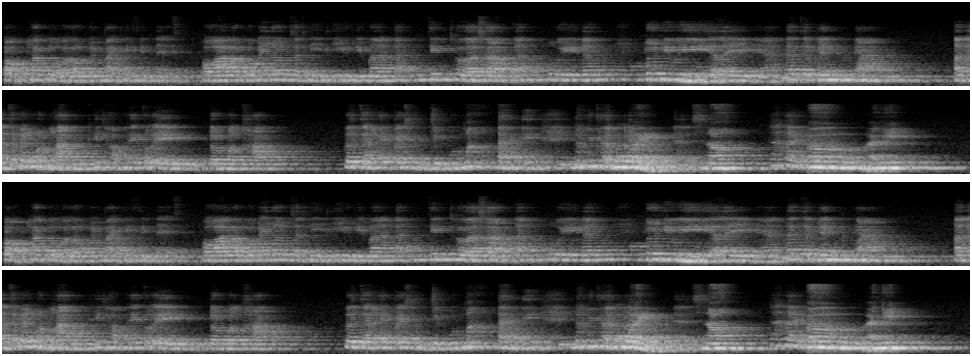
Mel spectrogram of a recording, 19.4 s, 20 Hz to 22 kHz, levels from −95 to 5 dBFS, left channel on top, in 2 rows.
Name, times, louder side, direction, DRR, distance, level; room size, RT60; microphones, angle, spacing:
voice 1, 0.0-1.7 2.0-6.1 6.4-9.0 9.5-12.3 13.1-16.0 16.4-16.6 17.3-17.9, equal, 25° left, -5 dB, 0.9 m, -27 dB
voice 2, 6.3-7.0 8.1-8.7 15.7-16.2 16.6-17.0 17.7-18.6, equal, 45° right, -2 dB, 0.6 m, -18 dB
4.4 x 2.1 x 3.7 m, 1.5 s
head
